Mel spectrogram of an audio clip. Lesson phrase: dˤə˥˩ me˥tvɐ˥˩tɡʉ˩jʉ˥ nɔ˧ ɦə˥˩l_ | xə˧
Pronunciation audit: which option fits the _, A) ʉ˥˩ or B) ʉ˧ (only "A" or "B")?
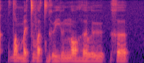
A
